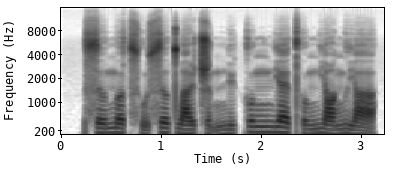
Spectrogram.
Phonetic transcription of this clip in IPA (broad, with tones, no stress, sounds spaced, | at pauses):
s ɹ̩˧˥ n̪ ɤ˧˥ t͡sʰ ṵ˨˩ s ɹ̩˥ t̪ w a˧˥ ɪ̯ ʈ͡ʂ ə̰˨˩ n n̪ y˧˥ k ʊ˥ ŋ n̪ j ɛ˥˩ t̪ʰ ʊ˧˥ ŋ j ɑ˧˥ ŋ l j ä˥˩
